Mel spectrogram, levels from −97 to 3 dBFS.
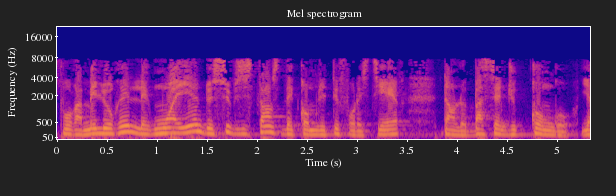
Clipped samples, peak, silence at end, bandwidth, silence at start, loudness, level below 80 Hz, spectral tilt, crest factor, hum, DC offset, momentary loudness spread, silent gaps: under 0.1%; -14 dBFS; 0 s; 8 kHz; 0 s; -30 LUFS; -54 dBFS; -4.5 dB/octave; 16 dB; none; under 0.1%; 6 LU; none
